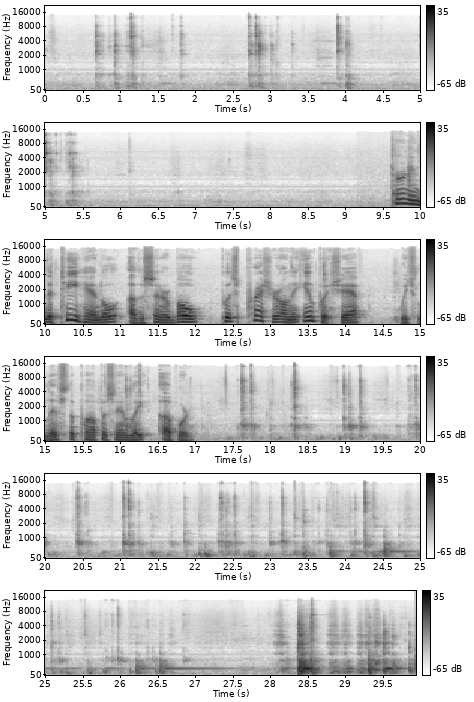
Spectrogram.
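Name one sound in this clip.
Metal parts click and clink as a hand tool is turned.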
